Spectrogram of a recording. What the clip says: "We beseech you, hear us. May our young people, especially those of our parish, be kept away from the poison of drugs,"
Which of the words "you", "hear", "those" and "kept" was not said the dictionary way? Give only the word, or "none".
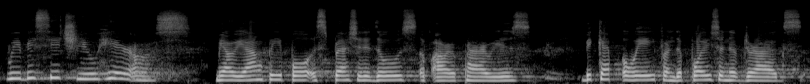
those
